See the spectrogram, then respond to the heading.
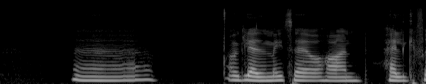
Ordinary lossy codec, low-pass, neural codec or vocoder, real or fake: none; 14.4 kHz; none; real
